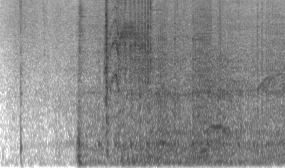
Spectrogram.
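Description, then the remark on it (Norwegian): A moped's small engine sputters to life after a couple of sharp clicks, then settles into a steady, buzzing idle with slight revving, fairly loud. “Tre jenter på hver sin moped.”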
